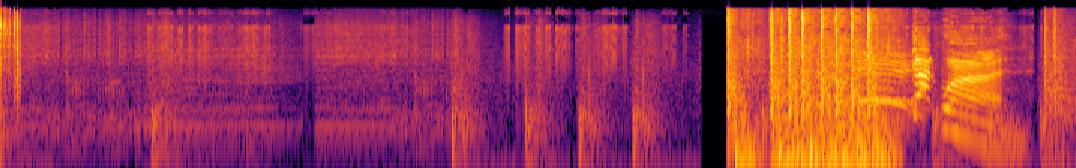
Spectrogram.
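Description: Gunfire in The Mark video game: a rapid burst of loud, close shots fires in a dense rattling volley after a quieter stretch of scattered clicks and thuds.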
